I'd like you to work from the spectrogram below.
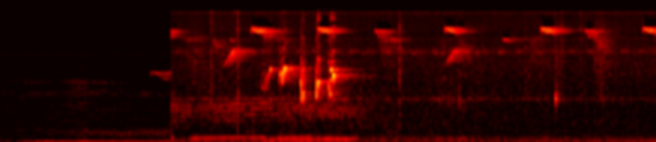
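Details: Red-whiskered bulbul, a captive decoy bird used for trapping wild birds, recorded just after its molt. Short bright warbled phrases, a cluster of rapid rising-falling notes midway, with thin high chirps above and a low steady hum underneath.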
